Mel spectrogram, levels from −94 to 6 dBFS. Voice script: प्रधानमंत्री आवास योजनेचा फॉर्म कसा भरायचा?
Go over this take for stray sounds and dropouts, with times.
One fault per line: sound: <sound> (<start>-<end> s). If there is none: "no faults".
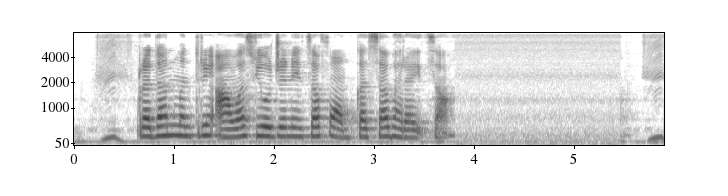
no faults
